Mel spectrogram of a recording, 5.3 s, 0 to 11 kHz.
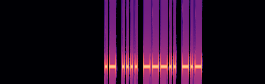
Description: Morse code, heard as a keyed tone, about 28 wpm, 700 Hz. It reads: AH8K
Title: USA Call Signs - 4 Characters - Repeated 3x - 28wpm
